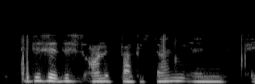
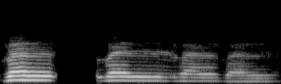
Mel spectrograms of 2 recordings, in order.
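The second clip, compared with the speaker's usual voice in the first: fading mock-knowing "well, well, well", starting loud; mock gloating; 3 semitones higher, 4 dB louder, much slower than usual. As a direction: open big on "Well", then let each one sink.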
